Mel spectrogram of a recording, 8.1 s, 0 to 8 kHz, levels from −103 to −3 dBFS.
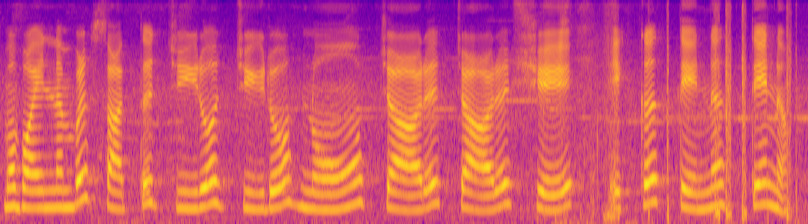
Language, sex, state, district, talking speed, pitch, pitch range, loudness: Punjabi, female, Punjab, Pathankot, 90 wpm, 240 Hz, 220-280 Hz, -15 LUFS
